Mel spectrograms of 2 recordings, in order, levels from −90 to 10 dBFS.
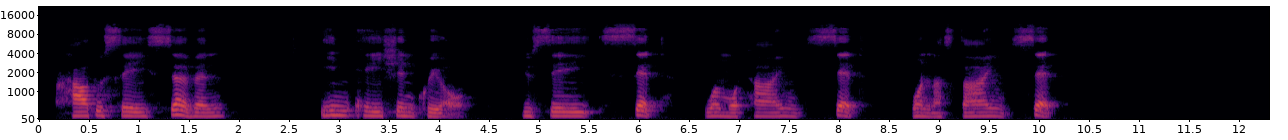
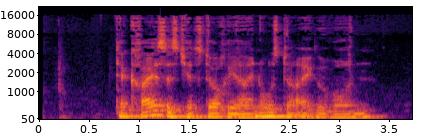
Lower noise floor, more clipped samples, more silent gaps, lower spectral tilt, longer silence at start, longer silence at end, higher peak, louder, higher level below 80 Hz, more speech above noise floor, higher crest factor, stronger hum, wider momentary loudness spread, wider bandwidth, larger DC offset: first, under -90 dBFS vs -52 dBFS; neither; first, 2.50-2.54 s, 2.74-2.81 s vs none; about the same, -5.5 dB/octave vs -5.5 dB/octave; second, 0.2 s vs 0.8 s; first, 2.1 s vs 0.3 s; second, -20 dBFS vs 0 dBFS; second, -41 LUFS vs -14 LUFS; second, -76 dBFS vs -42 dBFS; first, over 50 dB vs 40 dB; first, 22 dB vs 14 dB; neither; about the same, 12 LU vs 10 LU; second, 11.5 kHz vs 16.5 kHz; neither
